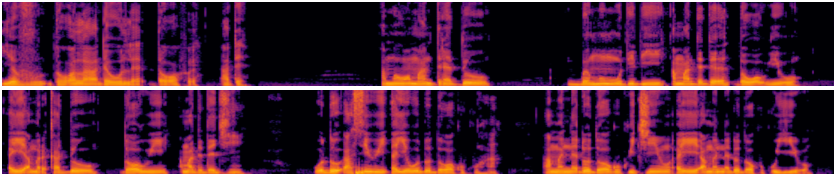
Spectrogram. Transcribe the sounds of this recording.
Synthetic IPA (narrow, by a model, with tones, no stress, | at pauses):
jɛ˦vu˦d̪ɔ˨wɔ˦la˦a˨ɖɛ˦wo˦lɛ̰˨d̪ɔ˨wɔ˦ɸɛ̰˦ | a̰˨ɖɛ˦ | a˨mɛ˨wɔ˦mã˦n˦d̪ɾɛ̃˨d̪o˦ | ɡ͡bɛ˨mũ˦mõ˨ɖi˦ɖi˦a˨mã˦d̪ɛ˦d̪ɛ˦d̪ɔ˨wɔ˦wi˦wo˦ | e˦jɛ˦a̰˨mẽ˨ɖḛ˨ka˦d̪e˦ | d̪ɔ˨wɔ˦wi˦a̰˨mã˨d̪e˨d̪e˦d͡ʑĩ˦ | wo˦ɖo˦ʔa˨si˦wi˦ʔe˦je˦wo˦ɖo˦d̪ɔ˨wɔ˦ku˦ku˦ɦã̰˦ | a̰˨mɛ̃˨nɛ̃˨ɖo˦d̪ɔ˨wɔ˦ku˦ku˦i˦d͡ʑĩ˦wo˦ʔe˦jɛ˦a̰˨mɛ̃˨nɛ̃˨ɖo˦d̪ɔ˨wɔ˦ku˦ku˦ji˦wo̰˦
